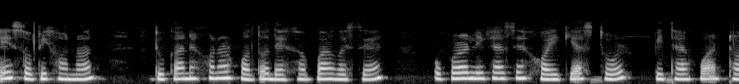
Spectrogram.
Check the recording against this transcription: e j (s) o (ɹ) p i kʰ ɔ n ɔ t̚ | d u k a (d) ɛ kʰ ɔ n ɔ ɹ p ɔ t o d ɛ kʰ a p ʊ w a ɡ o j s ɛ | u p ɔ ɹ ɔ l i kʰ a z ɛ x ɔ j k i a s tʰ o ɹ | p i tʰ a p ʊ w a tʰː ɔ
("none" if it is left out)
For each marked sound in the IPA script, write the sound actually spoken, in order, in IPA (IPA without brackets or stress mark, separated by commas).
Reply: s, none, n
